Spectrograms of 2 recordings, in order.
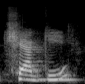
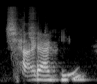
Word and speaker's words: Chucky: Exacto, y Miranda nos está acompañando como cuarto integrante, Chucky, así es como se pronuncia, según el estudio. Chucky.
